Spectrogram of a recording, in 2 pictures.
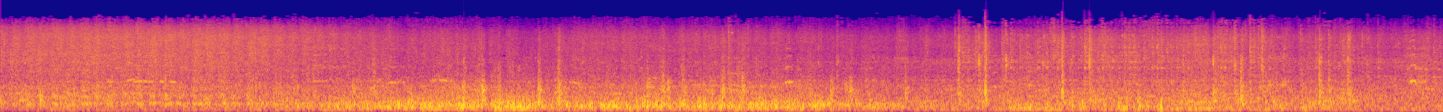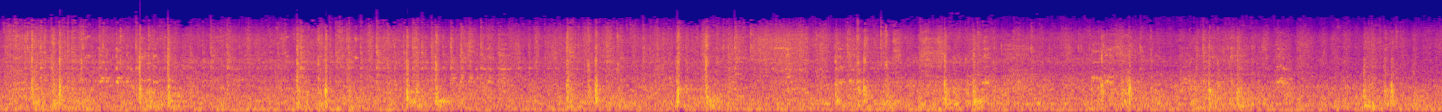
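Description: Narrow-gauge steam train running, heard from an open-sided carriage: a steady rumble of wheels on rail with irregular clicks and clatter from the track joints, heaviest a few seconds in.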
